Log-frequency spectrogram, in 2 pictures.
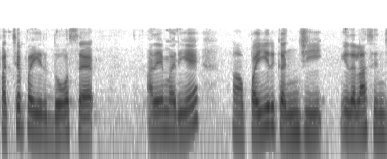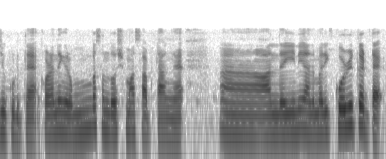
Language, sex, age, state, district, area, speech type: Tamil, female, 60+, Tamil Nadu, Mayiladuthurai, rural, spontaneous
